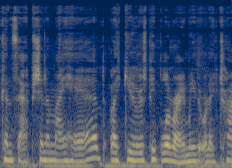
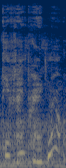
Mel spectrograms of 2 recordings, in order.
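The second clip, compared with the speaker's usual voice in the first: high, soft and hesitant "David, I'm pregnant"; small, stunned confession; 8 semitones higher, 10 dB quieter, faster than usual. Retold or imitated. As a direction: say it quietly, still in shock. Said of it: "lifted the phone and was like".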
